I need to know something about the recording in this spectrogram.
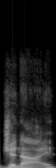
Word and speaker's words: Janai: How do you say his first name? Janai. Oh, it's not Johnny.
